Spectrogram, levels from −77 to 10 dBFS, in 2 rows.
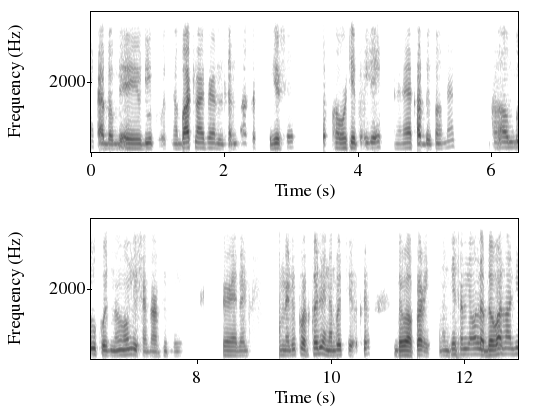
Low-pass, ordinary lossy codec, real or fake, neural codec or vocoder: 3.6 kHz; none; fake; codec, 16 kHz, 0.5 kbps, X-Codec, HuBERT features, trained on general audio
